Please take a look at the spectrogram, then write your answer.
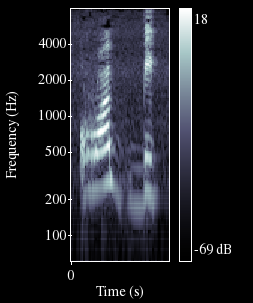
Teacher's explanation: Huruf ra kena baca tebal dan yud pada ba, di atas ba ada tasydid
